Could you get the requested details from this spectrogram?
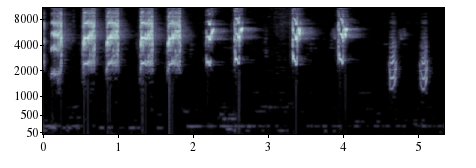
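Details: Long-tailed shrike from Madura giving a master song: loud harsh buzzy rasps in a quick series, then scattered sharp chirps and two short lower whistled notes.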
